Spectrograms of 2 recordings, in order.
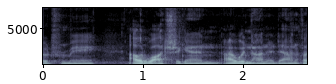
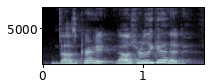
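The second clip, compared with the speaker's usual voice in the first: astonished, very high, very loud delivery; 9 dB louder than usual. After a Hallmark movie synopsis is read aloud, the speaker praises it, sounding surprised. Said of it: "you sound surprised every time".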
